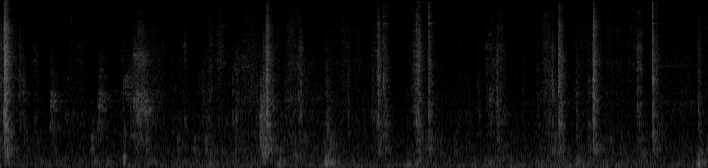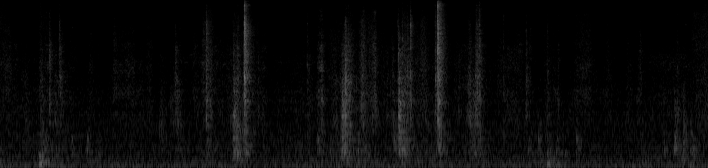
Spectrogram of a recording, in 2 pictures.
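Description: A cloth wiping the motherboard around the CPU socket inside an open desktop PC case, heard as irregular short rubs and scratches with a few light taps.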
